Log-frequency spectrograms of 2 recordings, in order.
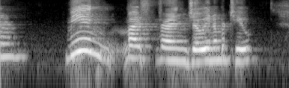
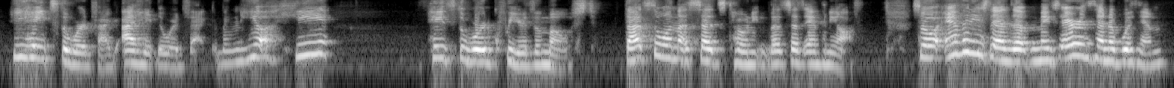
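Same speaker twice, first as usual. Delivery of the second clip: normal talking voice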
